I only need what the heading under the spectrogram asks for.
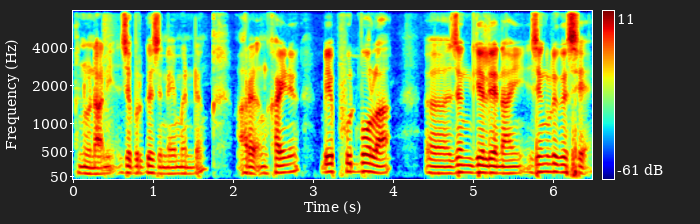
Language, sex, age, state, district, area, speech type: Bodo, male, 30-45, Assam, Udalguri, rural, spontaneous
